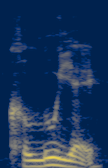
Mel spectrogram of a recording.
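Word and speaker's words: Kaluuya: name is actually i i looked it up so i can make sure we all say it right it's daniel colluey so yeah um i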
